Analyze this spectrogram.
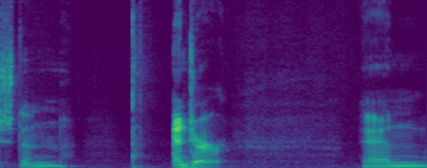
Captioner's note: keyboard clicking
